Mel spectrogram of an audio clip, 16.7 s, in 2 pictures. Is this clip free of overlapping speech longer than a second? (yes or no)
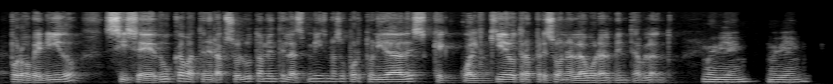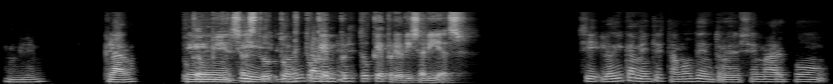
no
